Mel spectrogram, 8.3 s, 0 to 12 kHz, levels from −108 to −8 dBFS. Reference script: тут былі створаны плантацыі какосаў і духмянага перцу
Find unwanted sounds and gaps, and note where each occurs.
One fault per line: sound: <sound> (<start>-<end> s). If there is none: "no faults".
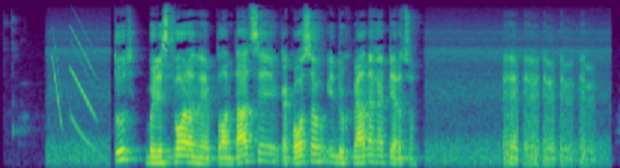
sound: chirp (0.7-1.3 s)
sound: laugh (6.7-7.9 s)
